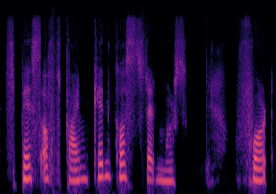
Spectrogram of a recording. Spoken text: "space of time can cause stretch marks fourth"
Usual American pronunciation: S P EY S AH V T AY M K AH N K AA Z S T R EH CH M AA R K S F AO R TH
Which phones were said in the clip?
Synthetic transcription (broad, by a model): S P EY S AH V T AY M K AH N K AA S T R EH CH M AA R S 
